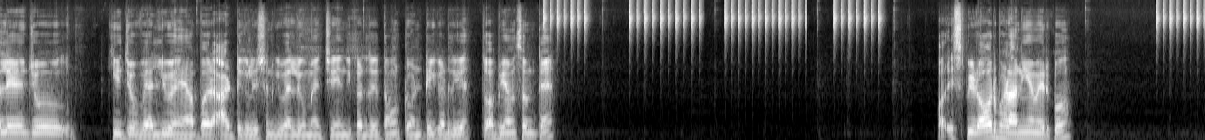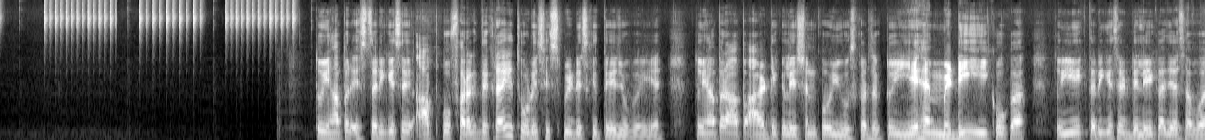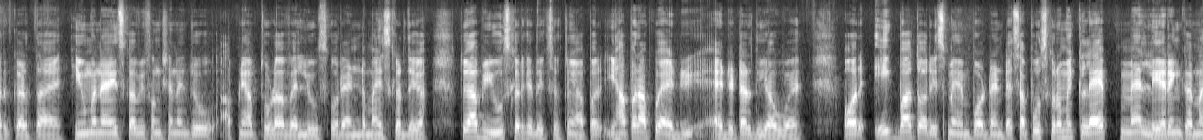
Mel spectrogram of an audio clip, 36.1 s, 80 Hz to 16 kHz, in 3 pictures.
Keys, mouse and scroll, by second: 1.8 click, 3.8 super+KP_Subtract, 5.4 click, 9.6 click, 13.4 click, 21.7 super+KP_Add, 26.0 super+KP_Subtract, 26.8 super+KP_Add, 27.5 super+KP_Subtract, 29.3 click, 29.7 super+KP_Add, 32.7 super+KP_Subtract.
